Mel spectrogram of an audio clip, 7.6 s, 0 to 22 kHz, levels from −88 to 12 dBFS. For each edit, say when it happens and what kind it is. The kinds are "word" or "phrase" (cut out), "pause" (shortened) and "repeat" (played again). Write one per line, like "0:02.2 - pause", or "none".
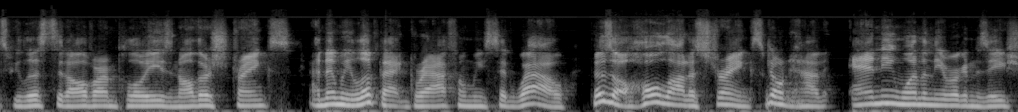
0:02.3 - pause
0:02.8 - word
0:04.3 - pause
0:05.8 - word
